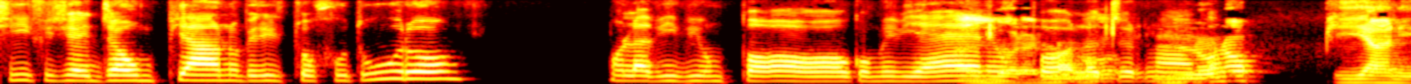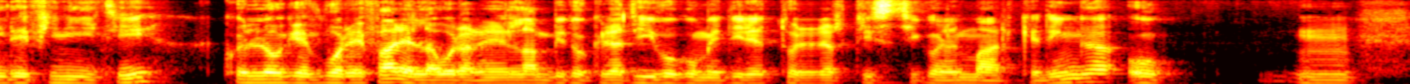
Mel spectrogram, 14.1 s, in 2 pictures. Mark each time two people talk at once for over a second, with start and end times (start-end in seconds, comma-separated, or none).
4.7-6.2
